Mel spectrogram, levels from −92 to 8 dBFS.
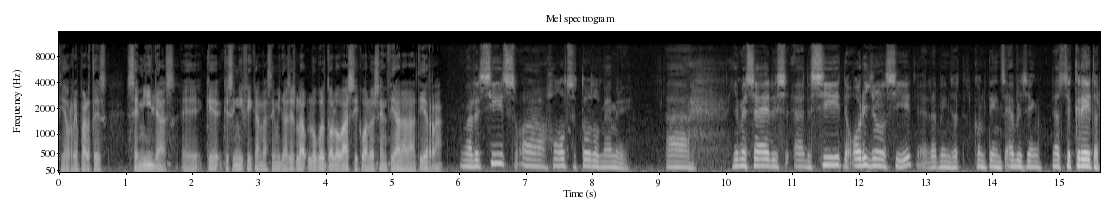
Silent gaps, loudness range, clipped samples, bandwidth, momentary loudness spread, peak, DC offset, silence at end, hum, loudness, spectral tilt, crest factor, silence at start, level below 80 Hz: none; 5 LU; under 0.1%; 11.5 kHz; 10 LU; -4 dBFS; under 0.1%; 0 s; none; -24 LUFS; -6 dB/octave; 18 dB; 0 s; -40 dBFS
